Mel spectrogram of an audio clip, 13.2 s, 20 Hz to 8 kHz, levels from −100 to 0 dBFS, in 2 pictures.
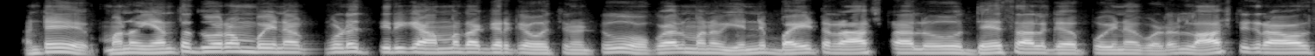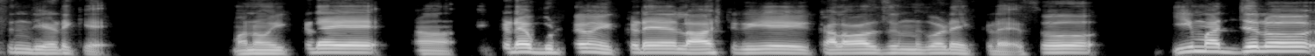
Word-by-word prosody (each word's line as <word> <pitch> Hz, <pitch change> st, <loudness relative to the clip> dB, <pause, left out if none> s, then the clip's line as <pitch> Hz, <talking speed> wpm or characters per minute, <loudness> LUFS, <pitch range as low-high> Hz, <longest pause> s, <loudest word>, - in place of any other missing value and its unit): అంటే 135 Hz, +8 st, +1 dB, 0.3 s
'మనం 145 Hz, +3 st, +1 dB
ఎంత 165 Hz, +5 st, 0 dB
దూరం 190 Hz, 0 st, +2 dB
పోయినా 170 Hz, -1 st, +2 dB, 0.2 s
కూడా 175 Hz, +1 st, +1 dB
తిరిగి 175 Hz, 0 st, 0 dB
అమ్మ 160 Hz, +2 st, -1 dB
దగ్గరికే 155 Hz, -2 st, 0 dB
వచ్చినట్టు', 130 Hz, +4 st, -5 dB
ఒకవేళ 155 Hz, +4 st, +1 dB
మనం 145 Hz, -1 st, -1 dB
ఎన్ని 150 Hz, +4 st, -2 dB
బయట 145 Hz, +4 st, +1 dB
రాష్ట్రాలు, 145 Hz, 0 st, +1 dB, 0.2 s
దేశాలుగ 145 Hz, -2 st, +2 dB
పోయినా 130 Hz, -1 st, -1 dB
గూడా 115 Hz, +3 st, -3 dB
లాస్ట్‌కి 170 Hz, +5 st, +2 dB
రావాల్సింది 150 Hz, -1 st, +1 dB
ఈడకే. 130 Hz, 0 st, -6 dB, 0.7 s
మనం 125 Hz, +2 st, -1 dB
ఇక్కడే 160 Hz, +3 st, +2 dB, 0.4 s
ఆహ్, 110 Hz, -2 st, -5 dB, 0.2 s
ఇక్కడే 175 Hz, +1 st, +3 dB
పుట్టాం 175 Hz, +4 st, -1 dB
ఇక్కడే 155 Hz, +2 st, 0 dB, 0.2 s
లాస్ట్‌కి 140 Hz, 0 st, 0 dB, 0.3 s
కలవాల్సింది 135 Hz, 0 st, 0 dB
కూడా 140 Hz, -1 st, -1 dB
ఇక్కడే. 100 Hz, -3 st, -7 dB
సో, 150 Hz, -, -1 dB, 0.6 s
ఈ -, -, -2 dB
మధ్యలో 200 Hz, +3 st, +3 dB
150 Hz, 155 wpm, -23 LUFS, 135-165 Hz, 0.7 s, ఇక్కడే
